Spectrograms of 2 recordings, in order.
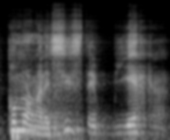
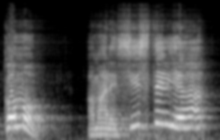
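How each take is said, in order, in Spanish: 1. Suena reprochador y poco amable. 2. Suena oscuramente burlón e incrédulo. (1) "Y ya hay allí como un reproche" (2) "¿Todavía está viva esta?"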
